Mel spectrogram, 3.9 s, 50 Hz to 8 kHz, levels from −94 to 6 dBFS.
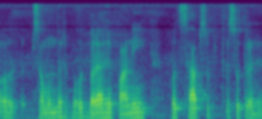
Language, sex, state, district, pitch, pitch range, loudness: Hindi, male, Uttar Pradesh, Hamirpur, 110 Hz, 105-115 Hz, -21 LUFS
